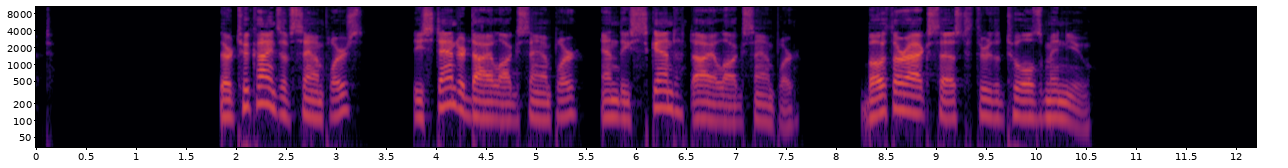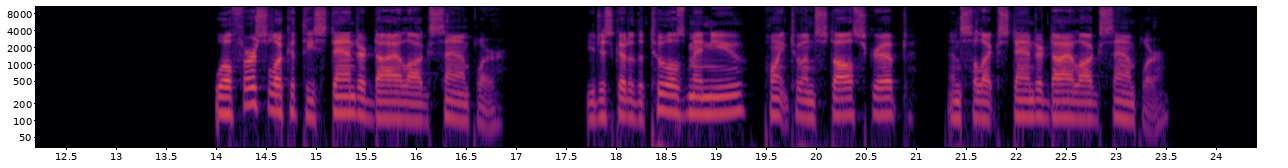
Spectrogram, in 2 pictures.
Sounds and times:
Speech: 0:00.0 - 0:00.2, 0:01.9 - 0:07.7, 0:08.3 - 0:10.6, 0:14.0 - 0:17.0, 0:17.7 - 0:23.6.

